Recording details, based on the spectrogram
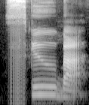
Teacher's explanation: That A is making the schwa sound. That's an open syllable exception.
